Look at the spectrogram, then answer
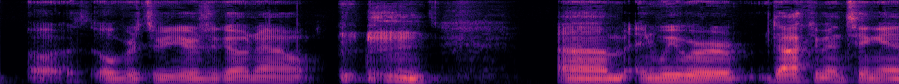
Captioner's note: cough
